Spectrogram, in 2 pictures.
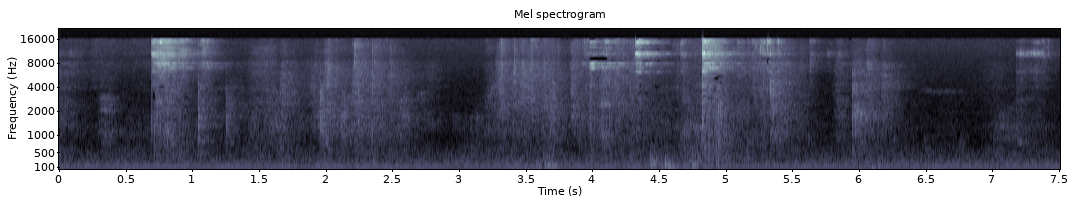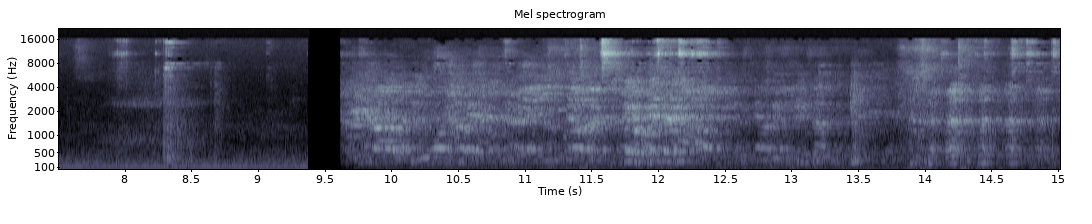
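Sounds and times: steady low hum: 0:00.0 - 0:09.4.

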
